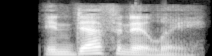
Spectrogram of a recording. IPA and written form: ˌɪndˈɛfənətli (indefinitely)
